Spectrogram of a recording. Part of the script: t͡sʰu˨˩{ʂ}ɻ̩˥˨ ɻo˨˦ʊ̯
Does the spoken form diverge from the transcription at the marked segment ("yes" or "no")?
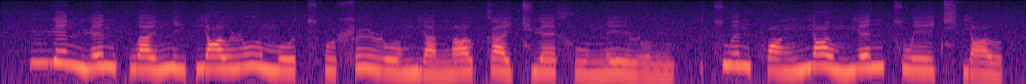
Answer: no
